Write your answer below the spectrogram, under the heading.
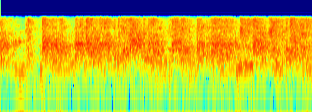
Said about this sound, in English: And I think they deserve a round of applause. I mean, honestly, I do too.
